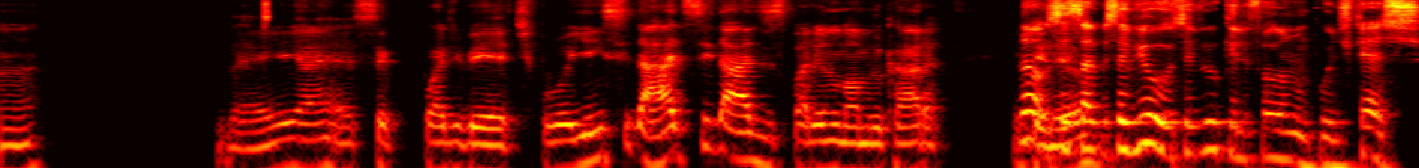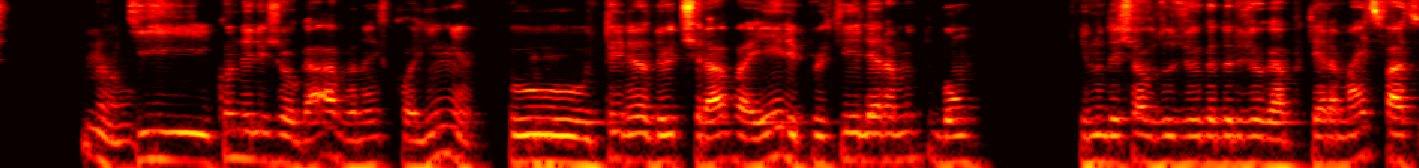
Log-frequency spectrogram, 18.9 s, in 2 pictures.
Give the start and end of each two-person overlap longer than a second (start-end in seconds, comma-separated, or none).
none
